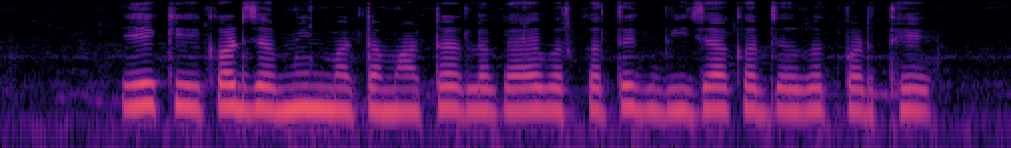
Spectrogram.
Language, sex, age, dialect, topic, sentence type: Chhattisgarhi, female, 18-24, Northern/Bhandar, agriculture, question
